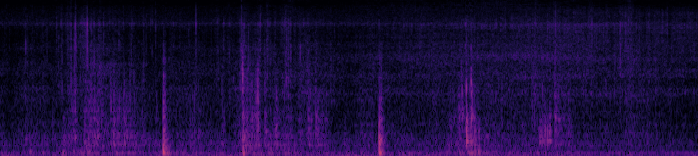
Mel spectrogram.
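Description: Chicken sizzling as it cooks over a campfire, a steady frying hiss broken by four sharp clicks or pops.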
